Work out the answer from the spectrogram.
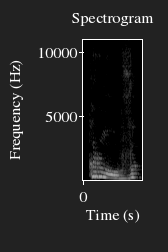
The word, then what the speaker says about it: кров: Вимовлятися вони люблять твердо. Послухайте. Кров. Любов. Можете повторювати для того, щоб правильно їх вимовляти. Кров. Любов. Верф. степ сім вісім. Ми чуємо, як ці звуки вимовляються твердо.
